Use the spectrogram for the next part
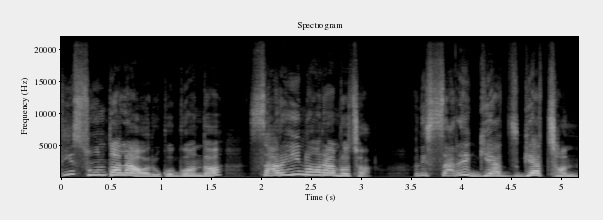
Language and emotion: Nepali, disgusted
